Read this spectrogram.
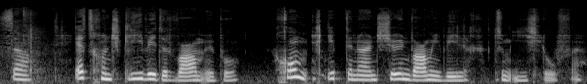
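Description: A woman's voice: mid-range voice, normal speed, a little mellow, slight background noise, lightly acted. A young teenage girl playing a caring pet owner, tender and coaxing, in an amateur radio play. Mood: worried, comforting. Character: caring girl who looks after pets.

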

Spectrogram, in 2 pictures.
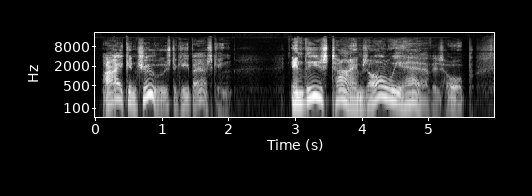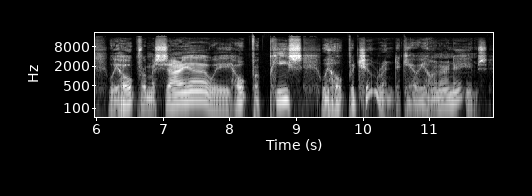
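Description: An aged, devout priest in a Bible radio drama. He is stubborn yet tender, with a creaky, gravelly voice that rises and falls dramatically. He speaks slowly and deliberately, over faint music. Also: medium pitch, dry recording, studio quality, heavily acted.

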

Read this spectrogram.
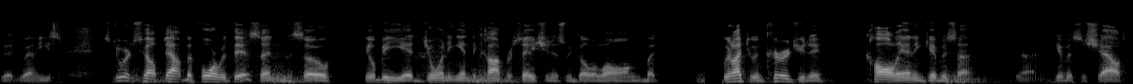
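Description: A hoarse man with laryngitis hosts a live call-in radio show, talking in a casual, rambling way with frequent restarts. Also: low-pitched, moderate pace. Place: church. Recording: dull lo-fi radio audio with faint noise.

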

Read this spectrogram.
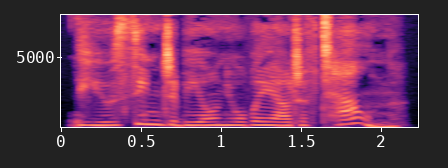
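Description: A woman's voice: a little high, lively intonation, normal speed, a little mellow, no echo, pitched above the performer's own voice. A woman voicing a poised young noblewoman who speaks with refined, courteous diction. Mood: gracious. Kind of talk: audiobook character voice.

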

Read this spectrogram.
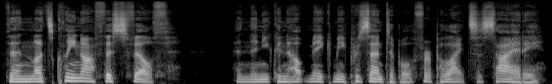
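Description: A man's voice: mid-range voice, moderate pace, fairly bright tone, dry recording, studio quality, lightly acted. Man as Miriam, a firm, kind mistress. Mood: patient, resolved. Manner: firm, compassionate.

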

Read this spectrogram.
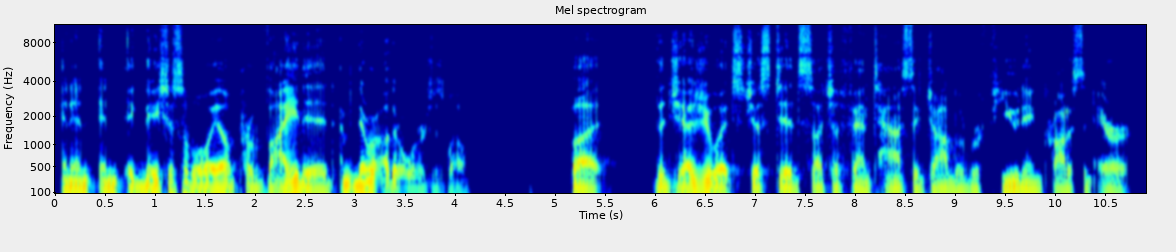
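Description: A man with an extremely low voice hosts a religious discussion. The sound is dry, with no room around it. He is conversational and agreeable, working through his explanations reflectively. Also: moderate pace, a little mellow, no room sound. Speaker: podcast host.

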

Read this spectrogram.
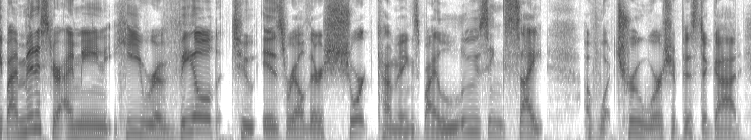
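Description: A man's voice: on the high side, bright, forceful tone, no echo, studio quality. A man teaching the Bible on a radio program in an earnest, emphatic, conversational preaching style.

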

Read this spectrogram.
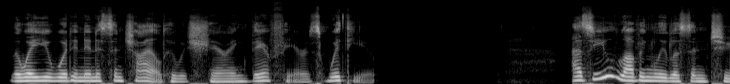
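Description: A narrator with a medium-pitched voice reading a scripted guided meditation in a calm, measured, soothing way. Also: no echo, clean studio sound.

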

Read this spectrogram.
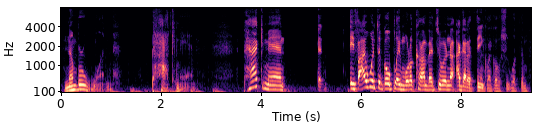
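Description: Animated, slangy man on a podcast. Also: a little high, measured pace, pauses often. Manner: slangy, emphatic, repeats phrases for emphasis. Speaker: podcast co-host counting down a list. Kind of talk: casual, opinionated podcast chat.

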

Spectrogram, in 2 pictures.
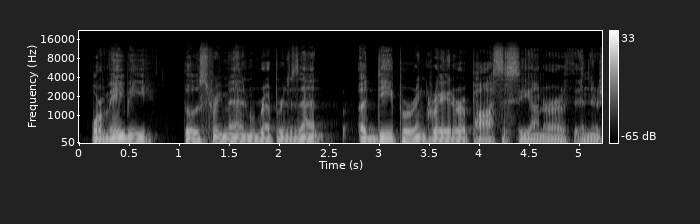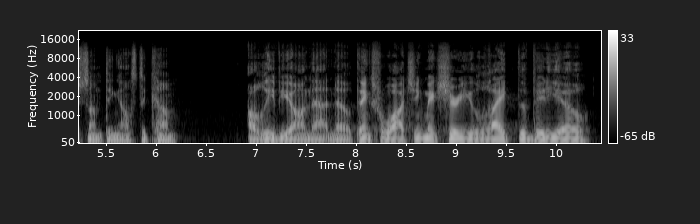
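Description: Very deep-voiced man, casual podcast host. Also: a little mellow, no echo, clean studio sound. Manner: colloquial, musing, punchy short repeated phrases. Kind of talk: casual religious commentary monologue.

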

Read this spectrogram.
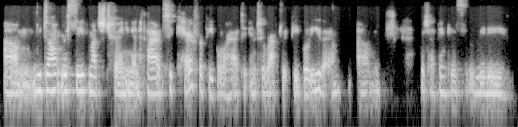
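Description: Husky Irish woman with gravelly edge. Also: medium pitch, flat delivery, normal speed, rough recording. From Ireland. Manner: reflective, softly hesitant. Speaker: guest, physiotherapist and PhD student. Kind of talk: conversational podcast interview.

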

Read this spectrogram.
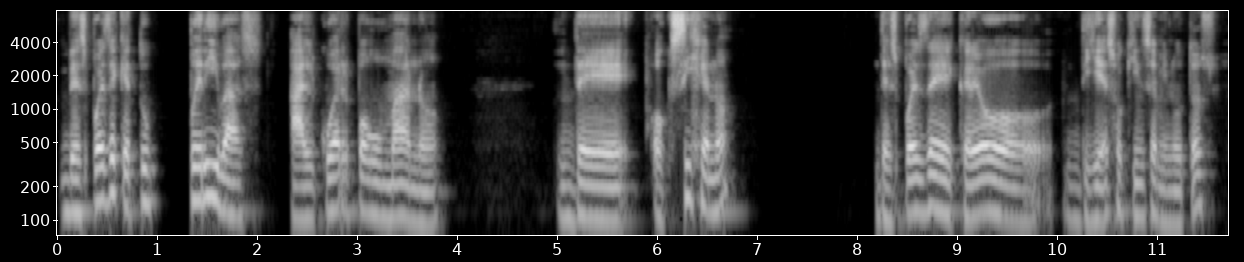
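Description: A man with a Mexican accent speaking as an interview guest, explaining things conversationally and haltingly, often repeating words. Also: lowish voice, warm tone. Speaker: podcast guest, occultism expert.

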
